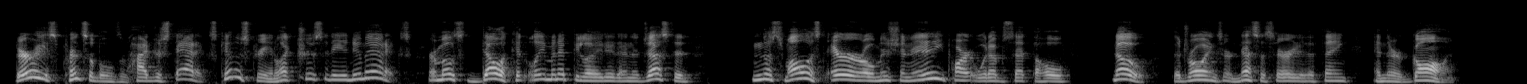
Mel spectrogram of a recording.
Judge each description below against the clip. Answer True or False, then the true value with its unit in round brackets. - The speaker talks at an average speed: True (155 wpm)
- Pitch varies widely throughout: True (6.6 semitones)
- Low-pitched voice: False (185 Hz)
